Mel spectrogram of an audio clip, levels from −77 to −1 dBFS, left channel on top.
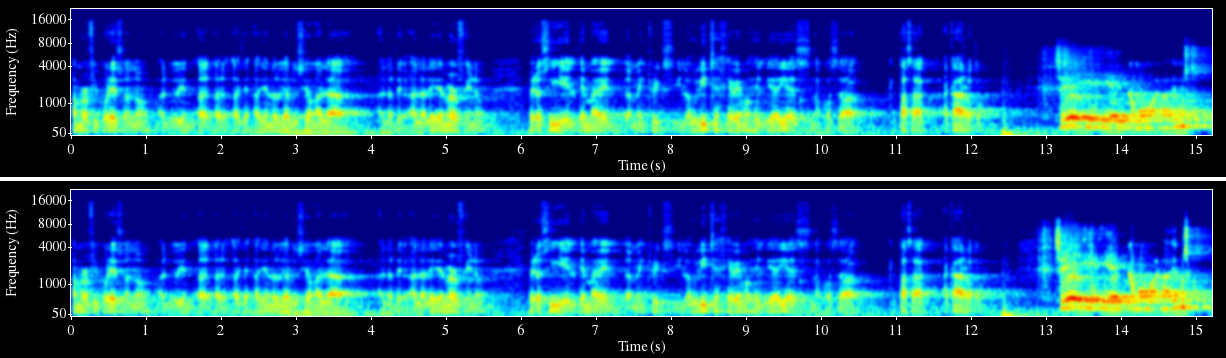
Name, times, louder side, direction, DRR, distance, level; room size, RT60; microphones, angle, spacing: voice 1, 0.0-3.8 4.1-5.5 6.1-10.5 11.0-12.1, left 1 dB, 10° left, 9 dB, 1.0 m, -29 dB
voice 2, 12.9-14.9, right 2 dB, 85° right, 3 dB, 2.9 m, -18 dB
29.5 x 24.0 x 8.4 m, 2.4 s
head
